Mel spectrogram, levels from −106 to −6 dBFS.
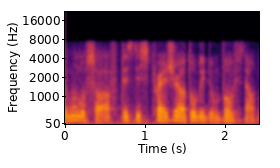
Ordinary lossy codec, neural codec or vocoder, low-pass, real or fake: none; codec, 16 kHz in and 24 kHz out, 0.4 kbps, LongCat-Audio-Codec, fine tuned four codebook decoder; 7.2 kHz; fake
